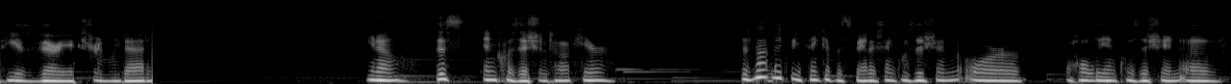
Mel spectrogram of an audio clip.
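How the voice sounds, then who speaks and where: A woman whose first language is Japanese, chatting on a game stream and enunciating each word deliberately into a desk microphone. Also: lowish voice, warm tone, no room sound, lo-fi sound, faint music behind. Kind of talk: casual gameplay stream chat. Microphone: desk microphone on an arm.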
